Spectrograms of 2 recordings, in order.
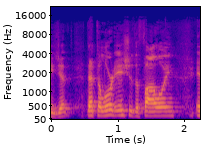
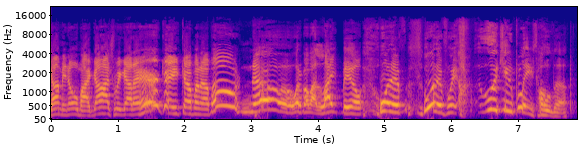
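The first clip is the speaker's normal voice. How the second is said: mock panicked worrier, higher and louder; 5 semitones higher, 5 dB louder than usual. Preacher imitating a fretting believer, mock panic. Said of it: "and say".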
